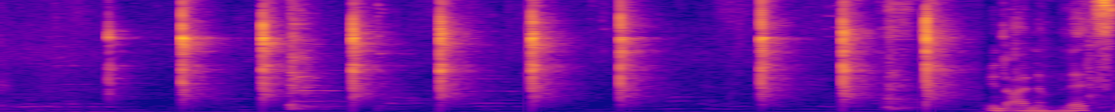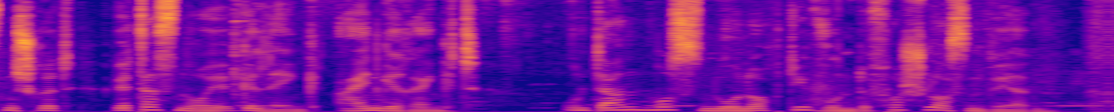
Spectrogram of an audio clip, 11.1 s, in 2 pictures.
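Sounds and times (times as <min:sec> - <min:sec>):
surgical hammer striking metal implant: 0:00.6 - 0:05.0
speech: 0:05.0 - 0:11.1.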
